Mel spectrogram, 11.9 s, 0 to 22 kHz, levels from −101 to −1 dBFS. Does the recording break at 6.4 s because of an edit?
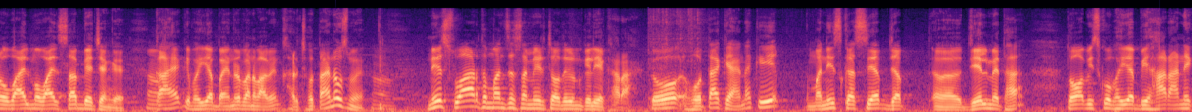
yes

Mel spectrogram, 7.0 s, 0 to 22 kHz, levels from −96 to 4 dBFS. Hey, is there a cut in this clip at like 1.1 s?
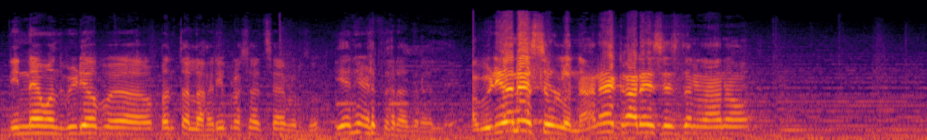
no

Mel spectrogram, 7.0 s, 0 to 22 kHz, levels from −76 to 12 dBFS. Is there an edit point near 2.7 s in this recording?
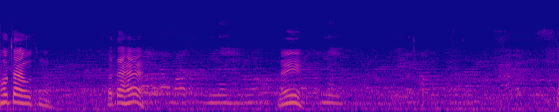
no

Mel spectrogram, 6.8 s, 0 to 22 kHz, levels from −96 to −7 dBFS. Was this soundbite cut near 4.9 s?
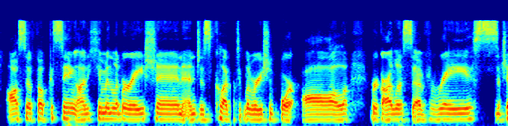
no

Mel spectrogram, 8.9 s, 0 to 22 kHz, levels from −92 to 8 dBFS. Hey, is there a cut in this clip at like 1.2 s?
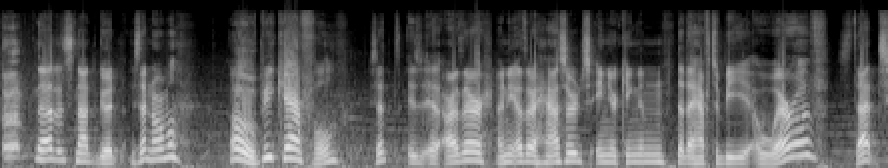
yes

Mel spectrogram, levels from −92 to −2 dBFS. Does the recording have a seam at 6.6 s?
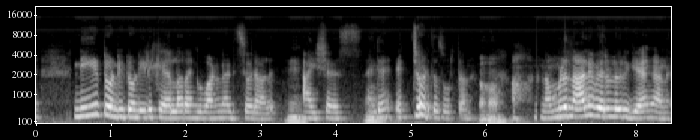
no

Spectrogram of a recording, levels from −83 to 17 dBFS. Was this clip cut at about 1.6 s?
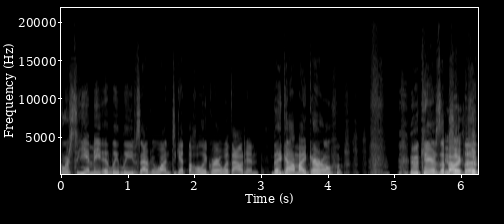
no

